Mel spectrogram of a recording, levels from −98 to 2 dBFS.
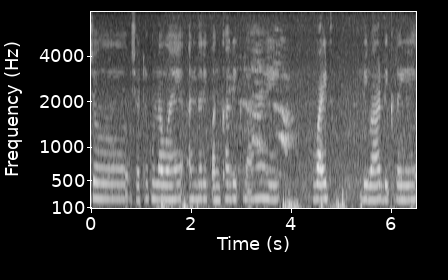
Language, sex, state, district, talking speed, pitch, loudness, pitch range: Hindi, female, Rajasthan, Bikaner, 145 wpm, 225 Hz, -22 LUFS, 220-230 Hz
